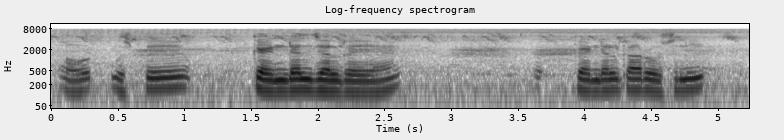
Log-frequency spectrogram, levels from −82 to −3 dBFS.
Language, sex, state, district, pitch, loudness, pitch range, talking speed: Hindi, male, Maharashtra, Mumbai Suburban, 145 Hz, -19 LUFS, 135-155 Hz, 115 wpm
